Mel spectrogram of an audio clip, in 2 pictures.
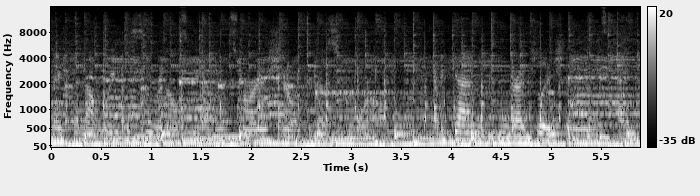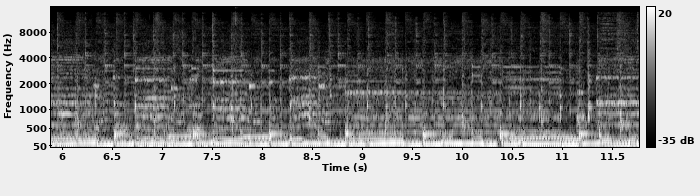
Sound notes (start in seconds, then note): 7.7 blowing kisses; 9.1 upbeat music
